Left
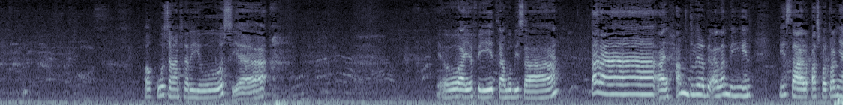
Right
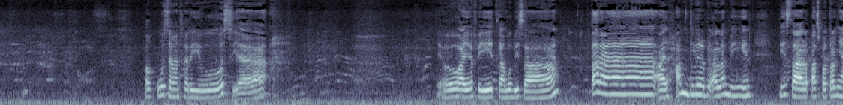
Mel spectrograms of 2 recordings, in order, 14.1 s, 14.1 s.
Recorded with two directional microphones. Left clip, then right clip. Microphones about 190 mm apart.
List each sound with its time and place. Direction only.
2.4 s speech: 15° right (ahead or behind)
7.2 s speech: 25° right (ahead or behind)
